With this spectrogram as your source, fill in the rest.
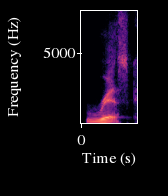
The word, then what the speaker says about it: RISQ: Now he's using data from Boston-based Risk, which is spelled RISQ, and they are a data analytics firm specializing in climate risk.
